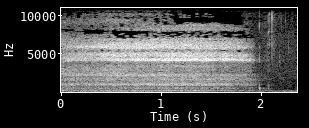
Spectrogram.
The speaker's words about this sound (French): Donc lorsque vous êtes sur le dos, le bassin sur un coussin ou un bolster, les jambes au mur, vous respirez amplement, c'est-à-dire j'inspire, je gonfle mon ventre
